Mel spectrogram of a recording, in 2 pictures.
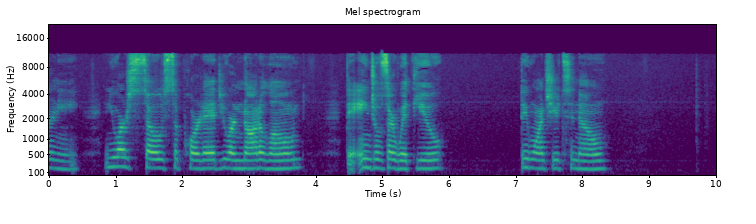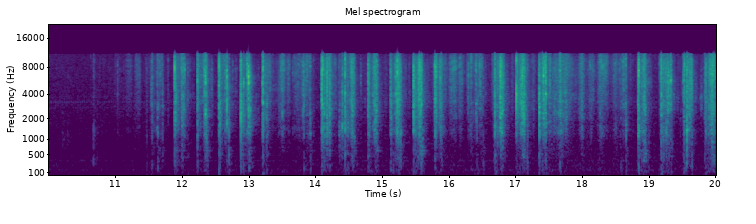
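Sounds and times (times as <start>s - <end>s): cards being shuffled: 11.1s - 20.0s.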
